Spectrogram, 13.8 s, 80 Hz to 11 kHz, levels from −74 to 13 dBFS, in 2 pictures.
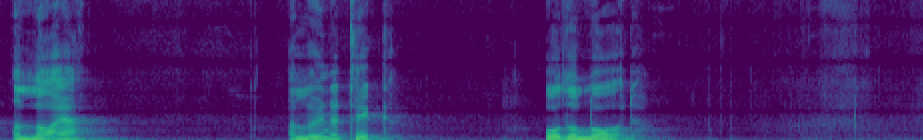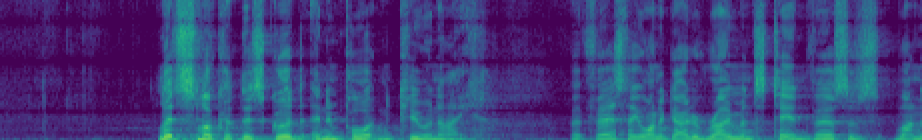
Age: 60-79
